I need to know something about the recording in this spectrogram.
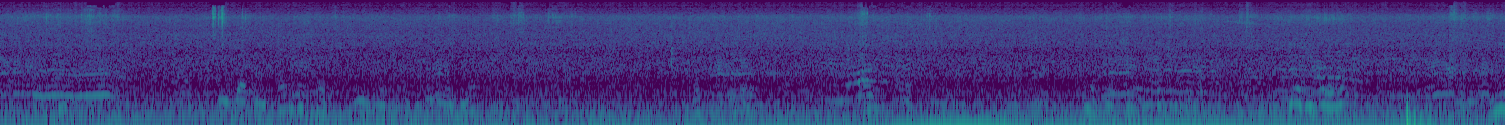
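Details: Summer honey bees working oregano blossoms, with the odd bumblebee; low, steady breeze rumble dominates while faint, wavering buzzes drift in and out, rising and falling as insects move between flowers.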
